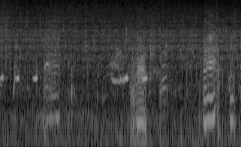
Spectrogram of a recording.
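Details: Swimming Toulouse geese, adults and young, in a backyard trade short nasal honks and a few brief higher squeaky notes, scattered unevenly over a few seconds.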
